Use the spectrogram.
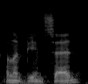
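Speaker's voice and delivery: usual speaking voice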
